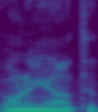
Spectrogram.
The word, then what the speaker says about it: Oneonta: Oneonta Oneonta yes oh it's pronounced owning out too that's why I wear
